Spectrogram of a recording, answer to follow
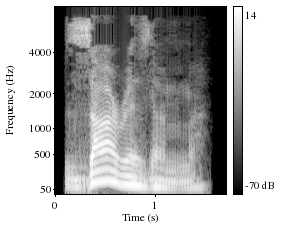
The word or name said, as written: czarism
